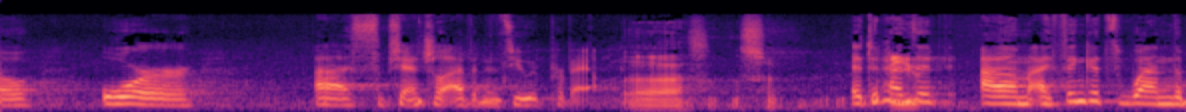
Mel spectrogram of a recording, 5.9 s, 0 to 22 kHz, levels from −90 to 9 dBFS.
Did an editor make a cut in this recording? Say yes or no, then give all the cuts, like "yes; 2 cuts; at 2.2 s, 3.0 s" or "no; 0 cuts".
yes; 2 cuts; at 3.1 s, 4.8 s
